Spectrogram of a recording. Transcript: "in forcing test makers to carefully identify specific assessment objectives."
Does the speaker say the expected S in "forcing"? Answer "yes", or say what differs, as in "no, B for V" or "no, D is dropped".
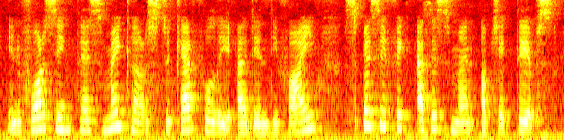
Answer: yes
